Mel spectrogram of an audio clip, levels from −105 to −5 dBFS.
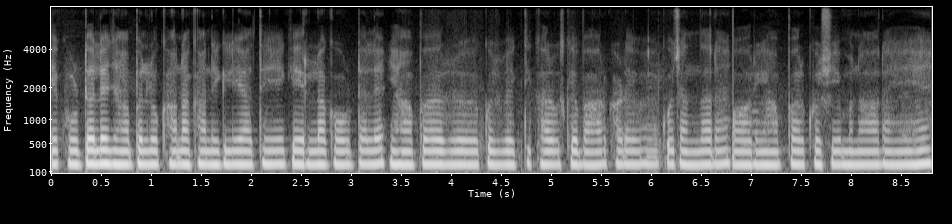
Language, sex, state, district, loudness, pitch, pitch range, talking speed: Hindi, female, Bihar, Lakhisarai, -24 LUFS, 190 Hz, 185-195 Hz, 250 wpm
